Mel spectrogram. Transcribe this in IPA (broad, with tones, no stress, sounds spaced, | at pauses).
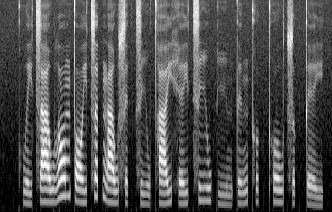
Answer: kʷʰ e˨˩ j t͡s aː˧ w l ɔː˥ m t̪ ɔː˨ j t͡s ɐ˥ t̚ ŋ aː˨ w s ɪ˨ k̚ t͡s iː˨˩ w t̪ʰ aː˨˥ j h e˨˧ j t͡s iː˥ w k iː˨˩ m t̪ ɪ˨˥ ŋ kʰ ʊ˧ k̚ t̪ʰ o˧ w t͡s ʊ˨ k̚ t̪ e˨˩ j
